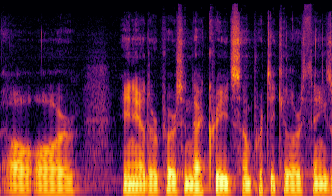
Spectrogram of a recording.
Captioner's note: none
